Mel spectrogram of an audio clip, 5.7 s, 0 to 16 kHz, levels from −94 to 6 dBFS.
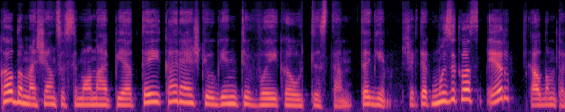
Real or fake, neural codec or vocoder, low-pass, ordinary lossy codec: fake; codec, 44.1 kHz, 7.8 kbps, Pupu-Codec; 14.4 kHz; Opus, 24 kbps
